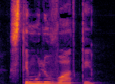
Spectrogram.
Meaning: to stimulate (encourage into action)
- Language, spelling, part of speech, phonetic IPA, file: Ukrainian, стимулювати, verb, [stemʊlʲʊˈʋate], Uk-стимулювати.ogg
